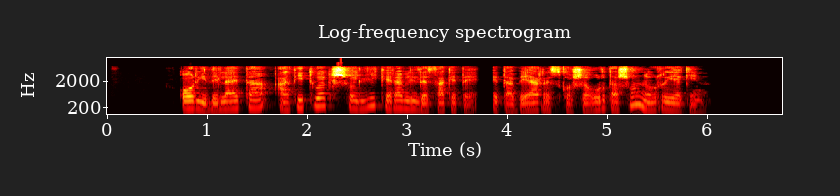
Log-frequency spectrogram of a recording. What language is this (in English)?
Basque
